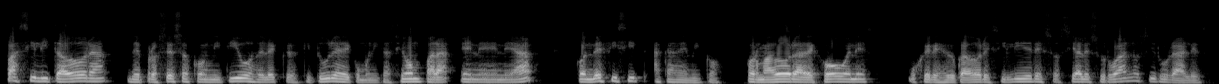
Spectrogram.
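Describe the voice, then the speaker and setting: Male interview host for formal introductions and readings, average pitch, muffled low-fidelity sound. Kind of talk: formal interview presentation with poetry recitation.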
